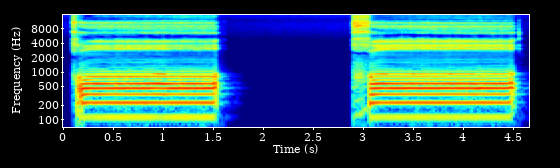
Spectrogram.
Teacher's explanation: اس کے بعد ہمارا اگلا حرف خو۔ زبان کی جڑ اوپر آپ کا جو تالو ہے اس کی طرف اٹھے گی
